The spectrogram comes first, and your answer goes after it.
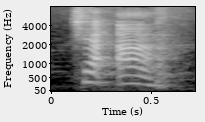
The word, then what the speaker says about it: tsaa: Or sa Tagalog ay, tsaa. Tsaa (pronounced cha-a) This is ----- a box of tea.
